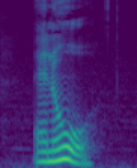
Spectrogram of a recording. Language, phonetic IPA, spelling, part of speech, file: Swedish, [oə̯], å, character / noun / preposition / conjunction / particle, Sv-å.ogg
- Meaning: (character) The third to last letter of the Swedish alphabet, called å and written in the Latin script; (noun) a river, a creek, a big stream; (preposition) on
